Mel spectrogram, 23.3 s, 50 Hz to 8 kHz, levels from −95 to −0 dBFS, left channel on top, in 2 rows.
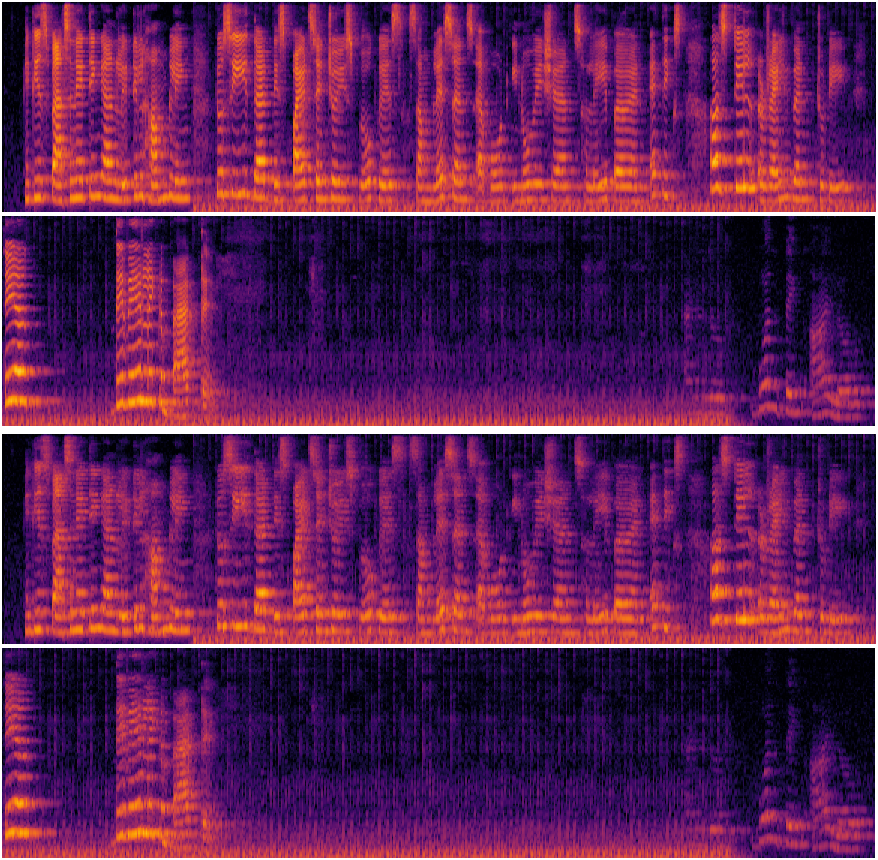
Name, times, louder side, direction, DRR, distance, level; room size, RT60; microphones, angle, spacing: voice 1, 0.3-11.2 11.7-12.0 13.1-14.5, left 4 dB, 50° left, 9 dB, 0.6 m, -26 dB
sound 1, 2.5-21.3, equal, 20° right, 1.4 m, -39 dB
voice 2, 20.7-21.3 21.6-23.1, left 2 dB, 90° left, 3 dB, 0.8 m, -45 dB
5.7 x 4.7 x 3.8 m, 0.76 s
head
